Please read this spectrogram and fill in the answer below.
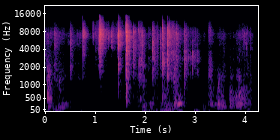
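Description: Faint crinkling and rustling of a plastic hook packet being handled: an irregular run of small crackles and rustles.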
